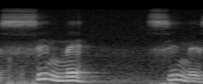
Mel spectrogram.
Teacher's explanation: no final das palavras soa e e não i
